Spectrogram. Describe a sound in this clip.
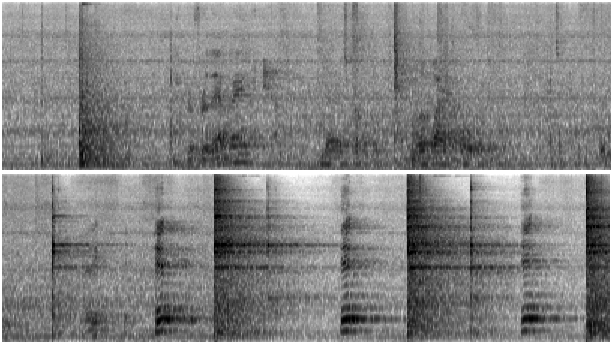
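A metal pry bar clanks against wood, each hit ringing briefly.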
